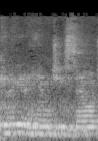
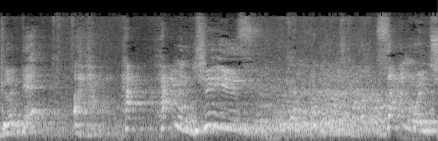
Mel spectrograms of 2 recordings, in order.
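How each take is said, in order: First: It flows smoothly with ordinary rhythm. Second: It has odd pauses and an unusual cadence. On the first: "it's one thing when you go up to craft service" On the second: "Then Walken comes in and goes"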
